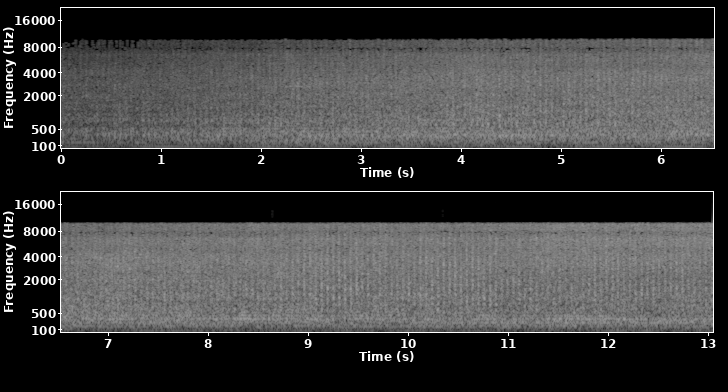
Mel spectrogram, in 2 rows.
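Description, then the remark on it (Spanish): A maneuver helicopter of the Belma 3 battalion from Agoncillo, bringing Melchor, Gaspar and Baltasar to Logroño, La Rioja, roars steadily and loudly throughout, its rotor and engine giving a continuous low thumping pulse beneath a broad whine, unchanging with no voices. “Un año más, Melchor, Gaspar y Baltasar llegarán a la capital riojana en helicóptero gracias al acuerdo entre el Ayuntamiento de Logroño y el Ministerio de Defensa con su batallón de helicópteros de maniobra Belma 3 de Agoncillo.”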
